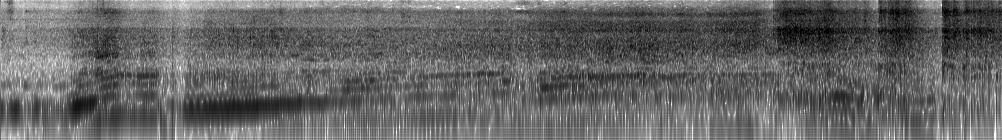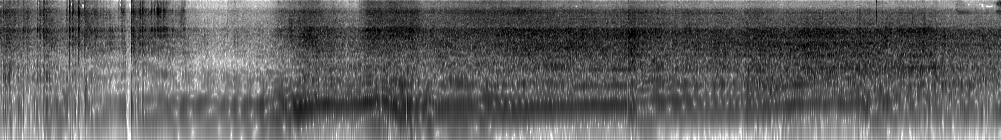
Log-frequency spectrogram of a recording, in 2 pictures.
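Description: Rally car engines revving hard at full throttle, the note climbing steeply, dropping off sharply and climbing again several times as the drivers shift gear and lift off. A stretch of rushing hiss mixes in midway.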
